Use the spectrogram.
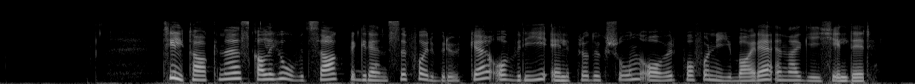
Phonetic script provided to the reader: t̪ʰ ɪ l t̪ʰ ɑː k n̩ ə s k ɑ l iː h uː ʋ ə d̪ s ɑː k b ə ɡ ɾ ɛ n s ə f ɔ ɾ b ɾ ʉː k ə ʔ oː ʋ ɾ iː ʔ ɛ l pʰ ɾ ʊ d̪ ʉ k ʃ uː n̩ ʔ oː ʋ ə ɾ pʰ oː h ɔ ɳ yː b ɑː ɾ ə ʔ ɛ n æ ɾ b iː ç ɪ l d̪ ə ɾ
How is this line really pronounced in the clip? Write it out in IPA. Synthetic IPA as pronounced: t̪ʰ ɪ l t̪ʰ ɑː k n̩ ə s k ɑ l iː h uː ʋ ə d̪ s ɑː k b ə ɡ ɾ ɛ n s ə f ɔ ɾ b ɾ ʉː k ə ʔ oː ʋ ɾ iː ʔ ɛ l pʰ ɾ ʊ d̪ ʉ k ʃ uː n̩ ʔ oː ʋ ə ɾ pʰ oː f ɔ ɳ yː b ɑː ɾ ə ʔ ɛ n æ ɾ ɡ iː ç ɪ l d̪ ə ɾ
